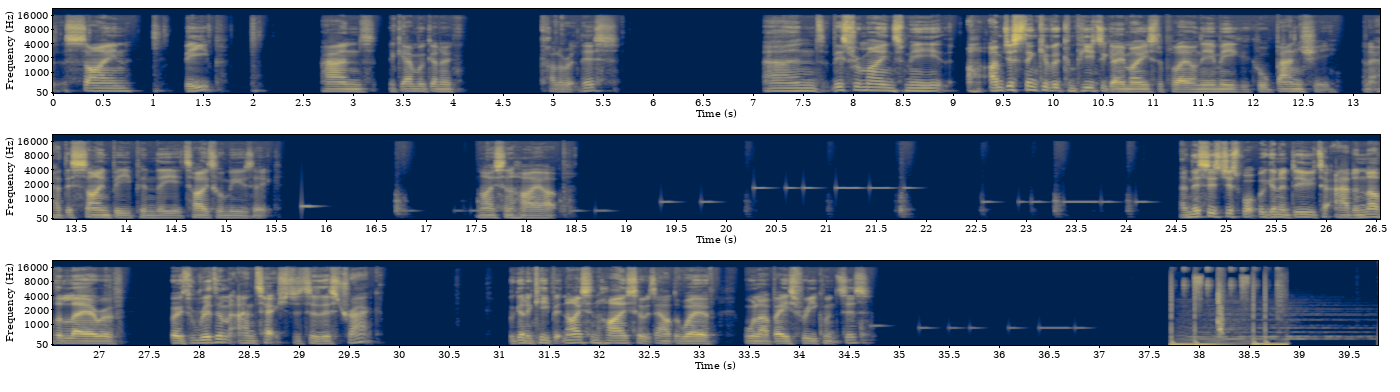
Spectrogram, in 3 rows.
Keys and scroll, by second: 9.7 Down, 31.5 shift+super+m, 37.7 space, 38.9 space.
